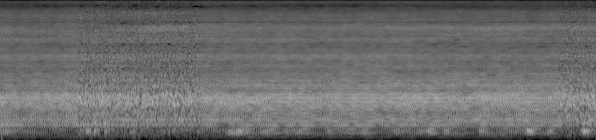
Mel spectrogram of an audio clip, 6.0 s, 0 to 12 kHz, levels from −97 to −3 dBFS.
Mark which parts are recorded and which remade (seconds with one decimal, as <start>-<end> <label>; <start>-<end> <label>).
0.0-0.8 remade; 0.8-2.0 recorded; 2.0-5.6 remade; 5.6-6.0 recorded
